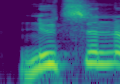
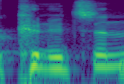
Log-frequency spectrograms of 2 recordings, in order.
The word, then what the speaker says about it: Knutson: So shouts out to Olivia for requesting this from internet historian / Frederick Knutson or Knutson. Nietzsche. Sometimes you, or Nietzsche. Sometimes you pronounce the K, sometimes you don't.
